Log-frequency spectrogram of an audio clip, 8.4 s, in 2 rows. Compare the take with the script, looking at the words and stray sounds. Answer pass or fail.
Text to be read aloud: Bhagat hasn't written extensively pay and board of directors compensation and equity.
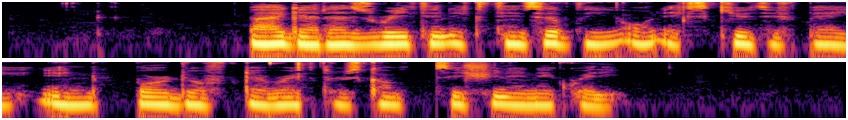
fail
